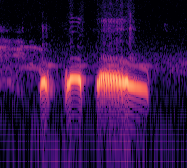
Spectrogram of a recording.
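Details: Spotted dove, thổ pha đồng voice type, sounding its fighting challenge and calling coo: a brief note, an arched coo, then a long buzzy coo that slides down in pitch.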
